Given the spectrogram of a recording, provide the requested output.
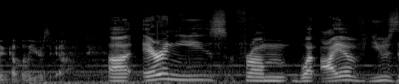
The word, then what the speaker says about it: Erinyes: the word probably a couple of years ago Erinyes from what I have used it as and what I have heard in several different D&D audiobooks aranese seems to be the pronounce that correct then I will trust your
